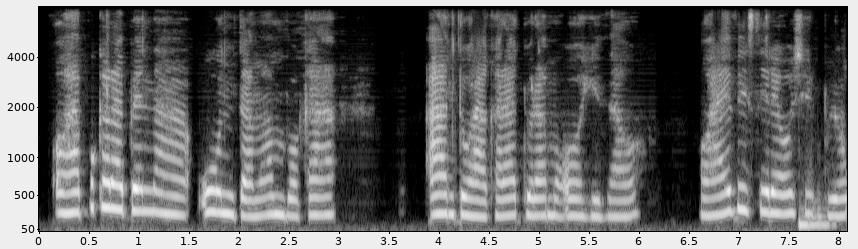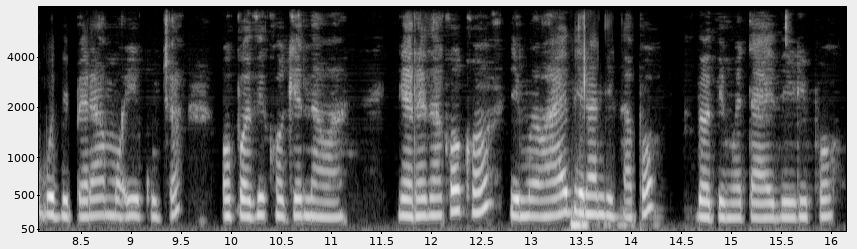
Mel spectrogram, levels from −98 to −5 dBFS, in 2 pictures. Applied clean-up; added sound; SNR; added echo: neural diffusion model UNIVERSE++.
